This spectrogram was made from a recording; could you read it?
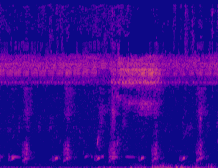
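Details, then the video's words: White-breasted waterhen during a rainy-season trapping lure: quick croaking notes repeated about three times a second, with clicks and a louder rumbling thump toward the end. "Pikat ruak ruak"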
